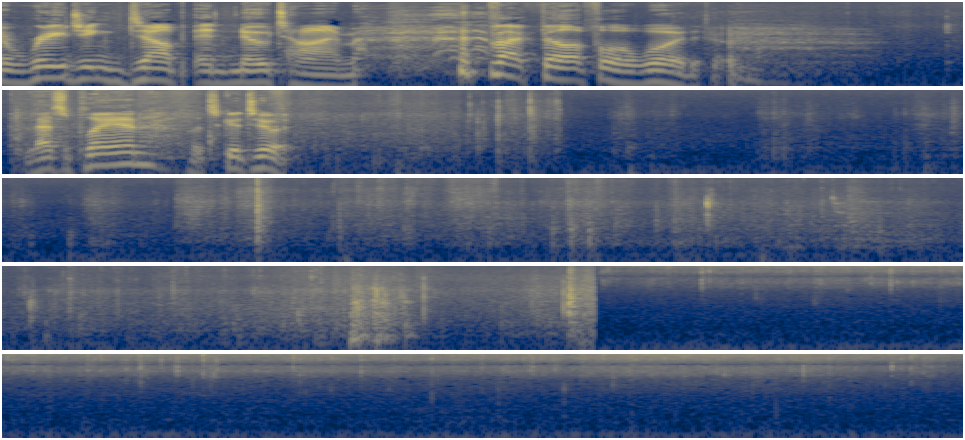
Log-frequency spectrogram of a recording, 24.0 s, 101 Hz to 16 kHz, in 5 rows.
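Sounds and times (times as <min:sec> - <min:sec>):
faint outdoor hiss: 0:00.0 - 0:24.0
footsteps crunching through snow: 0:04.8 - 0:17.4
firewood sticks rattling: 0:12.4 - 0:17.4
firewood clattering down: 0:12.8 - 0:17.4.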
